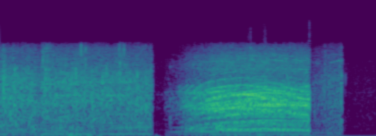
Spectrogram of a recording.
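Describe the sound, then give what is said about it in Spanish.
A burst of dense applause cuts off abruptly, then swells back with a crowd cheering and whooping over the clapping before stopping suddenly, like a canned sound effect, played to greet Hall of Fame figure Tony Oliva on the line. “tenemos aplausos. Por favor, bastantes aplausos.”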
